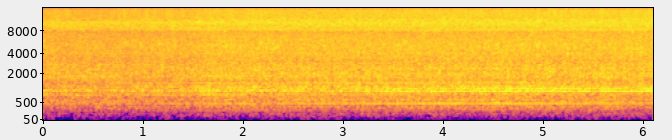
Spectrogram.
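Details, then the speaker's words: Circa-2007 desktop computer with DDR2 RAM, right after RAM and CPU upgrade at first power-on; a soft fan whir with a faint tone slowly ramping louder over several seconds as the fan spins up. "I don't know if you guys hear that that's ramping up it's definitely moving some manner"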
